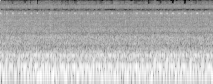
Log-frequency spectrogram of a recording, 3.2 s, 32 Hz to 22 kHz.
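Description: A 1995 Mustang with an SVE Mongoose shifter and brass bushing cruises along, its engine giving a steady mid-pitched rumble mixed with road noise, constant and close throughout.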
